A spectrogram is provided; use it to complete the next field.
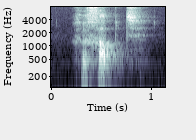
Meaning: past participle of gappen
- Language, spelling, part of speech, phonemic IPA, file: Dutch, gegapt, verb, /ɣəˈɣɑpt/, Nl-gegapt.ogg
